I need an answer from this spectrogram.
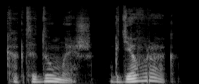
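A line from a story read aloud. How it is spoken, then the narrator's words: Quiet question. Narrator (Russian): спросил тихо Даниэль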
